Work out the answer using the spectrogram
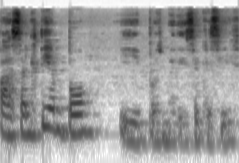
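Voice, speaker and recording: A man's fairly high voice amid noticeable background noise and audible room echo. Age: 30s. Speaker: nurse and opera singer. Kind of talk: interview. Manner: talkative, energetic.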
